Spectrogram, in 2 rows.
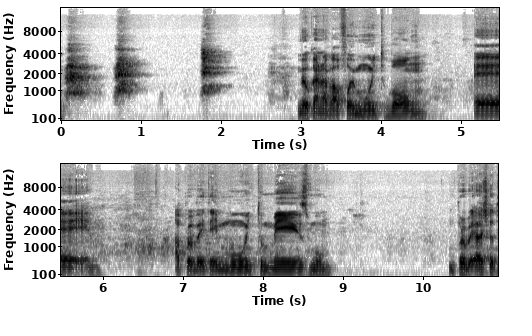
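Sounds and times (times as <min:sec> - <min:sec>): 
dog barks: 0:00.0 - 0:01.2, 0:01.8 - 0:02.2
speech: 0:03.0 - 0:06.0, 0:06.9 - 0:08.9, 0:10.3 - 0:10.9.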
